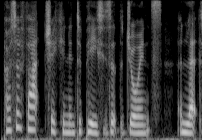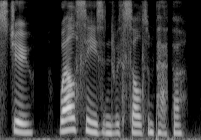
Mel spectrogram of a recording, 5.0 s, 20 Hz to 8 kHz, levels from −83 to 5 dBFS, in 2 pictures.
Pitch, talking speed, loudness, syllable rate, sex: 195 Hz, 215 wpm, -21 LUFS, 5.5 syllables/s, female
